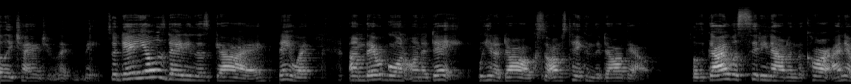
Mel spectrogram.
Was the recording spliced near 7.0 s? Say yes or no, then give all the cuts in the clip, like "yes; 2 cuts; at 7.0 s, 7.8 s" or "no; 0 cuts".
yes; 4 cuts; at 0.9 s, 3.1 s, 4.8 s, 7.0 s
